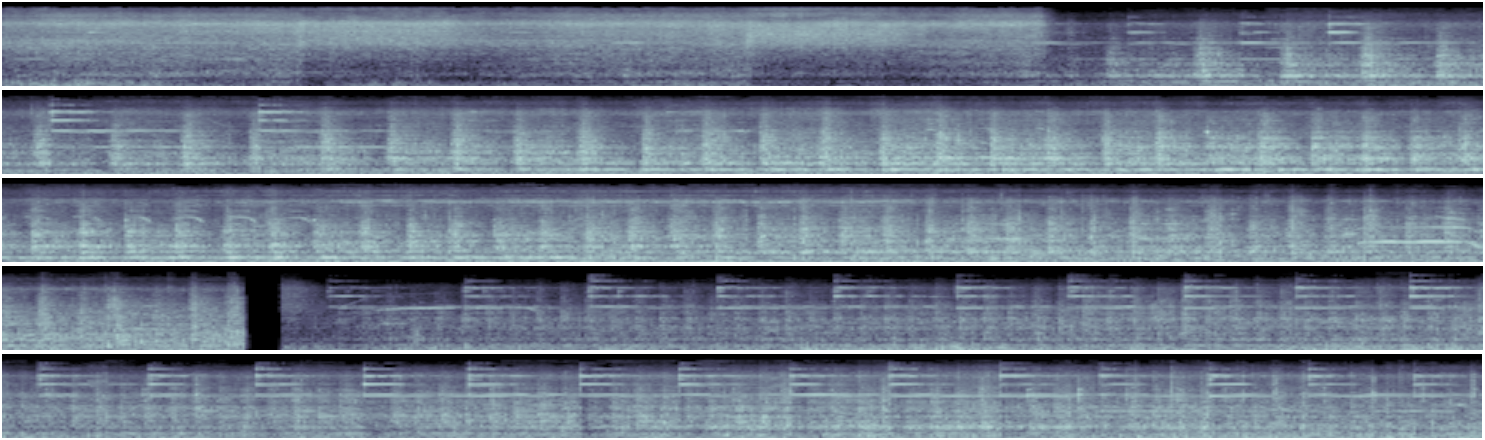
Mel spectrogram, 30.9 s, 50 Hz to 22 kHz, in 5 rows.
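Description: A 5/12-scale live steam locomotive: steam hisses loudly for about four seconds, then the exhaust chuffs in a quick, even beat as the engine runs, with the sound of its wheels on the rails. The sound drops out briefly about two-thirds of the way in.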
